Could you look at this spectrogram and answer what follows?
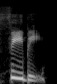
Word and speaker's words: Phoebe: done by Sophie uh Phobe Waller Bridge, who is the woman from It's pronounced Phoebe.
